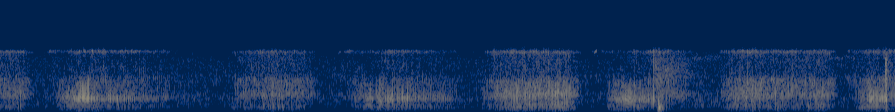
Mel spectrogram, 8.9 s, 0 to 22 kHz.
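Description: Steady rattling snoring on each breath, about 20 breaths a minute, with louder vibrating peaks on inhalation.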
